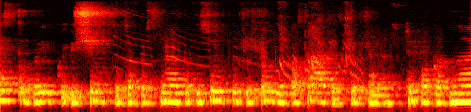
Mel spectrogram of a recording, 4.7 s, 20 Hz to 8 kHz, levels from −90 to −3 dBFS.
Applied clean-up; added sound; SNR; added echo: neural separator model SepFormer DNS4.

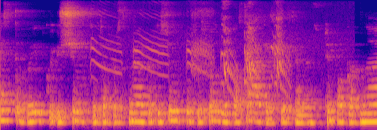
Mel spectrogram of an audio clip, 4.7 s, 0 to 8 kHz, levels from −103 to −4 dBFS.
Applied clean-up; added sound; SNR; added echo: none; Bird; 16 dB; reverberation time 0.7 s.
